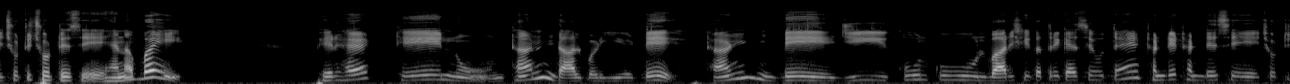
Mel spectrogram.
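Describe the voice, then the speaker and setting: A woman teacher with a fairly low voice speaks to small children, sounding out each word slowly letter by letter. She keeps pausing to ask whether they follow. The recording is close and dry, with no room sound. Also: fairly bright tone, no echo. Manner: spells words letter by letter, slows down to sound them out; keeps asking the children questions and checking "okay?". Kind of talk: recorded classroom lesson.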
